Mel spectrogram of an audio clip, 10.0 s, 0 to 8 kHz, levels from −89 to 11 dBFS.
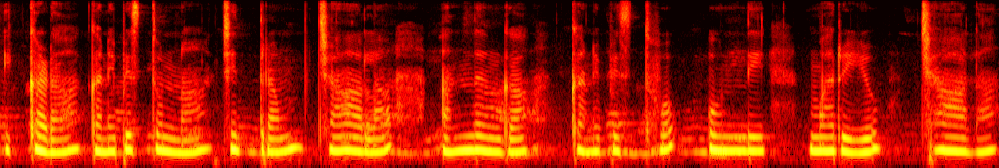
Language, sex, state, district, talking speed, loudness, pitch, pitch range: Telugu, female, Andhra Pradesh, Sri Satya Sai, 55 wpm, -17 LUFS, 210 Hz, 200-225 Hz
